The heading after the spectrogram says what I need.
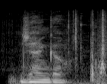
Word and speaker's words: Django: dirty what's your name d Jango d j a n g o the D is silent adult supervision is required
